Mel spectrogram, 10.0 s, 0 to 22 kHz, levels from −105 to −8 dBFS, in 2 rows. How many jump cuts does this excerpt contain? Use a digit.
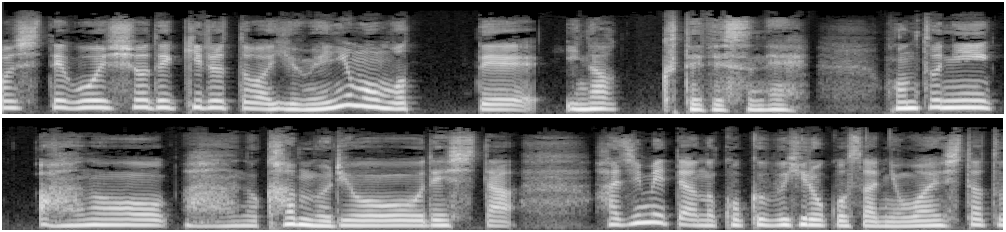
1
